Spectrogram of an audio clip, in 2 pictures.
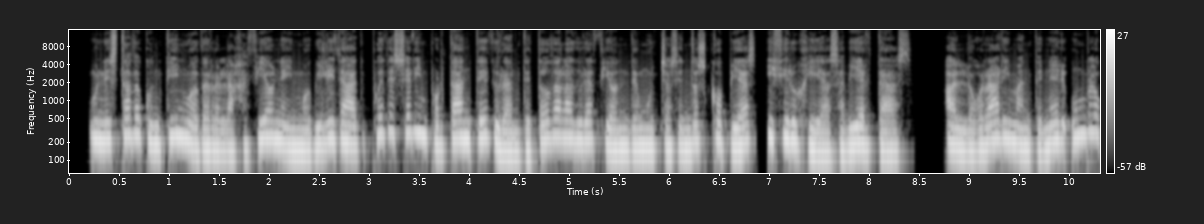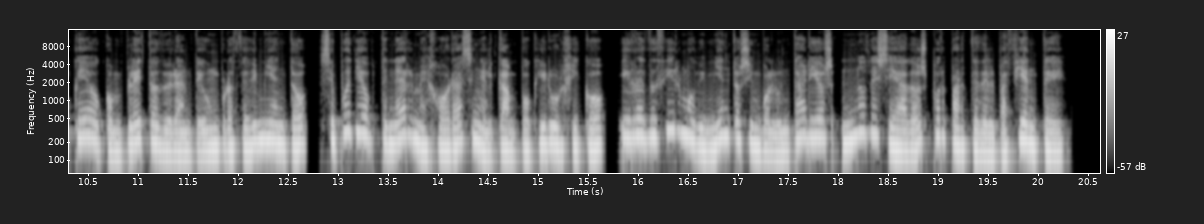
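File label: spanish voice health, Female Castillian Spanish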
